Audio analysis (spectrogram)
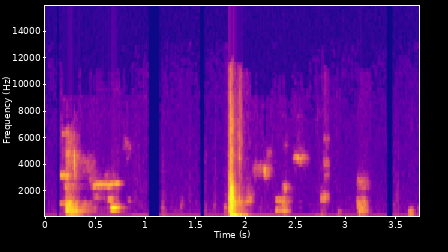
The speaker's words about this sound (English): So New Day's walking up to the... They look like they're going to rob the house. Yep. Mm-hmm. There's Big E knocking on the door.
